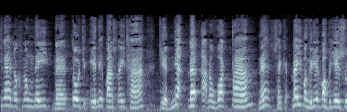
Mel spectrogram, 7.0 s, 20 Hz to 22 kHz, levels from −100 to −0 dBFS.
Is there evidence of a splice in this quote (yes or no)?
yes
